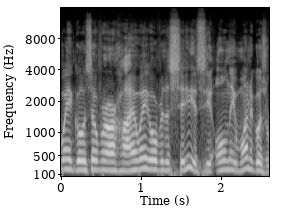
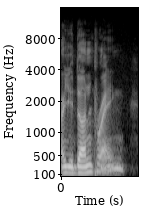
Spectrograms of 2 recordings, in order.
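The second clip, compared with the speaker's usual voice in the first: hushed whisper; 5 semitones lower, 3 dB quieter than usual. Retelling a voice heard after praying: imitating a whisper. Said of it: "I'd hear this whisper".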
